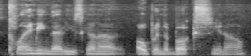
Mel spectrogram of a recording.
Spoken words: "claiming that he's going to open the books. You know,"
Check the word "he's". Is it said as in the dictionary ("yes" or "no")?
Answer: yes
